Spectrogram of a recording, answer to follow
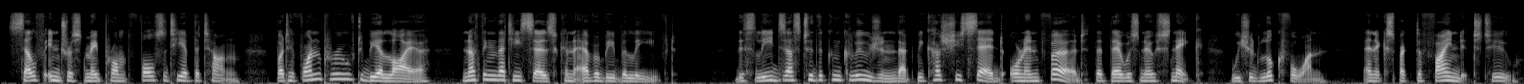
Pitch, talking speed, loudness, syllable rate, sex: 170 Hz, 200 wpm, -21 LUFS, 5.5 syllables/s, female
